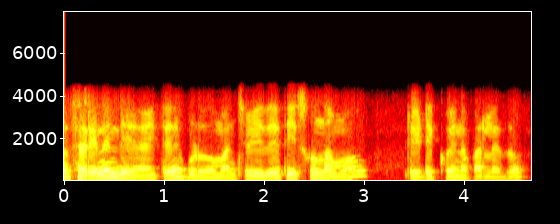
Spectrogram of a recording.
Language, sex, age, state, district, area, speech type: Telugu, male, 18-30, Andhra Pradesh, Eluru, rural, conversation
